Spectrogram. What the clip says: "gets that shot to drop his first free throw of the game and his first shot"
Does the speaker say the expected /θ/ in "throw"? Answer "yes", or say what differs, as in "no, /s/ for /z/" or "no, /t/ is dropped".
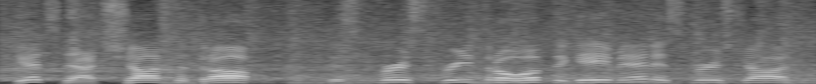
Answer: yes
